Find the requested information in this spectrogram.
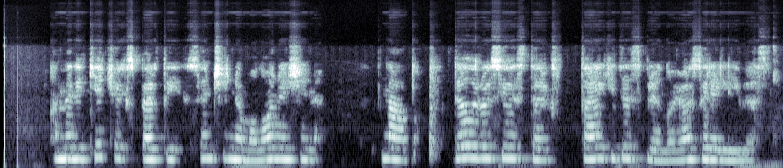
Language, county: Lithuanian, Kaunas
